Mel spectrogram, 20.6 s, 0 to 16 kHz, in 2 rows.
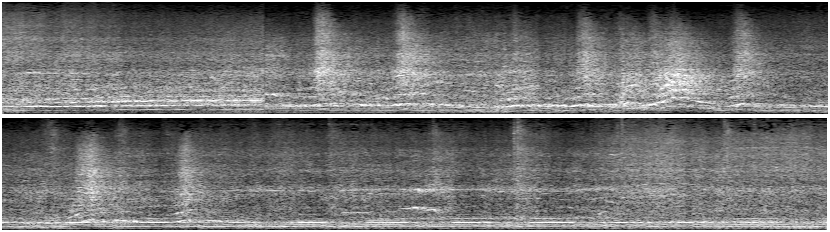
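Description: Tuned Nissan GT-R's twin-turbo V6 running loud at low speed, with a string of short throttle blips and sharp cracks through the middle stretch.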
